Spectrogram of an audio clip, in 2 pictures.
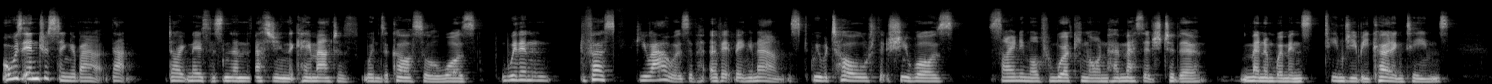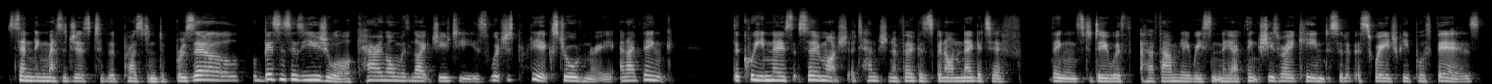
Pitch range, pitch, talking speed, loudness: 145-180 Hz, 160 Hz, 205 wpm, -21 LUFS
